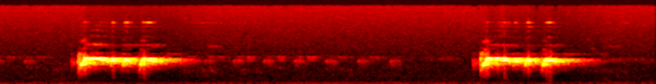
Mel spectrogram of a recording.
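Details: Champion local zebra dove with Mataram-style rhythm: a mellow, rolling coo phrase of three stuttered notes, a long silent gap, then the same phrase repeated, clean and without background sounds.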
